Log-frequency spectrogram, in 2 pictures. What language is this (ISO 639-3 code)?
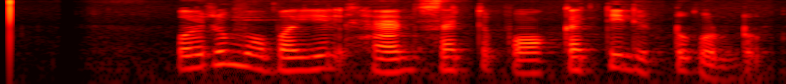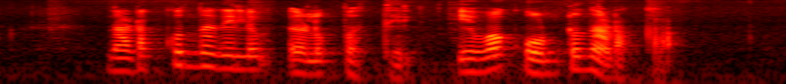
mal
